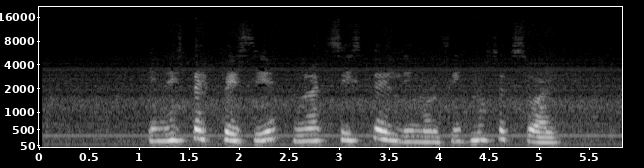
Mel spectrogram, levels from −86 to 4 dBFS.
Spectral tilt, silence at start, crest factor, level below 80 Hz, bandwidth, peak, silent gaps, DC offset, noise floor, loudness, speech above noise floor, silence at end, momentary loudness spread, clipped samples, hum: -9.5 dB/octave; 1.1 s; 18 dB; -58 dBFS; 3.8 kHz; -2 dBFS; none; under 0.1%; -47 dBFS; -21 LUFS; 27 dB; 0.65 s; 9 LU; under 0.1%; none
